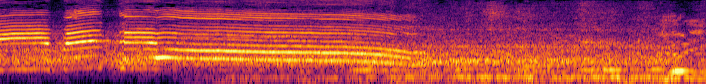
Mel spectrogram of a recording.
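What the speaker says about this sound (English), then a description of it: "You'll hear the loudest cheer and the words Chak De India" A large crowd cheers and shouts loudly for Team India at the men's regu final of the Sepaktakraw World Cup, with high excited yells and sustained roaring that swells and holds.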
